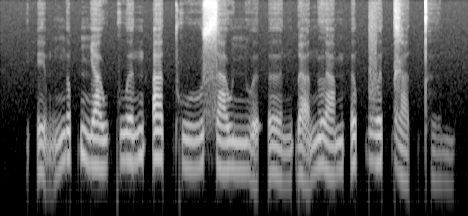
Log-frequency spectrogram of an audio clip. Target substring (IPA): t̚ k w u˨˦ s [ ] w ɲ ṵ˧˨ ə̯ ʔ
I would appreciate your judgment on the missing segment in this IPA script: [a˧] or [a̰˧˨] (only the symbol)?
a˧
